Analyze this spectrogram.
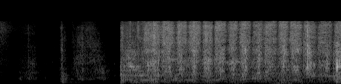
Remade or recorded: remade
